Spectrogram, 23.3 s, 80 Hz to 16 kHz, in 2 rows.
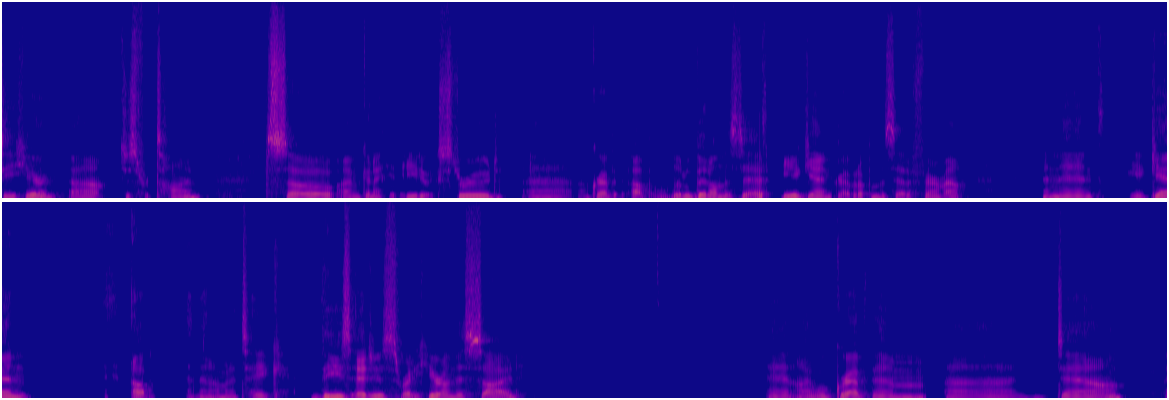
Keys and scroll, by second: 3.6 shift+e, 4.0 Escape, 7.6 e, 10.9 e, 11.3 Escape, 18.6 shift+Escape.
